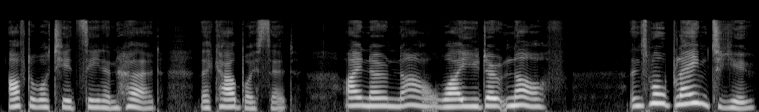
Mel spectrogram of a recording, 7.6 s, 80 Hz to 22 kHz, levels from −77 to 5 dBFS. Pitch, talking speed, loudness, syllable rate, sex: 230 Hz, 175 wpm, -17 LUFS, 4.2 syllables/s, female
